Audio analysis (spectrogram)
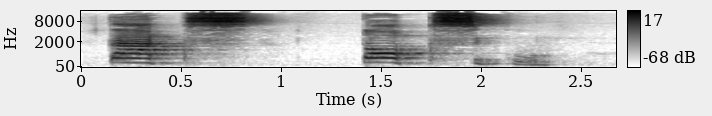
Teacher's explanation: E na palavra táxi, o X tem som de KS.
